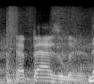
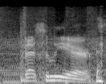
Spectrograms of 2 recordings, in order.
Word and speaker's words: Basiliere: Grant, how did I say it? – Basilier. – Now, French it up for us. – Basilier. – Sadly, I think I can do Basilier better than I can do that.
